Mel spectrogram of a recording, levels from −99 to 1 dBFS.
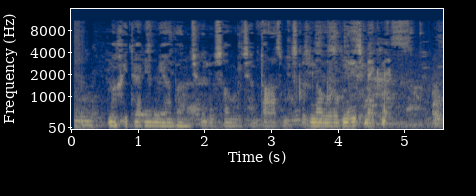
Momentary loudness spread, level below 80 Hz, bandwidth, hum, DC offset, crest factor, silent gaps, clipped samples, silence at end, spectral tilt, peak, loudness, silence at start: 9 LU; -56 dBFS; 11.5 kHz; none; under 0.1%; 18 dB; none; under 0.1%; 0 s; -4.5 dB/octave; -14 dBFS; -33 LUFS; 0.05 s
